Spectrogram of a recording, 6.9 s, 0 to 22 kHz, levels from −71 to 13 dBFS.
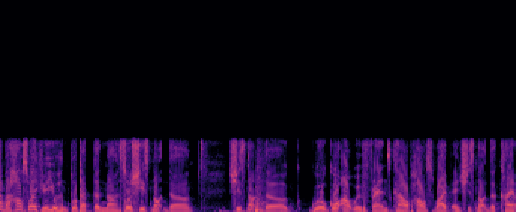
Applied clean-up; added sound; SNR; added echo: none; Snare drum; 12 dB; none.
